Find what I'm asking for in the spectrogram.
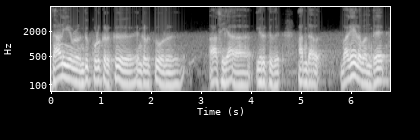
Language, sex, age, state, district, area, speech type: Tamil, male, 60+, Tamil Nadu, Erode, urban, spontaneous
